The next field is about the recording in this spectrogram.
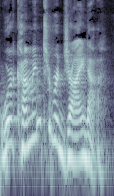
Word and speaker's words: Regina: And if you Americans think that it's Regina, it is Regina. Yes. – I'm going to call it Regina, though. I'm changing it. – It rhymes with vagina.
